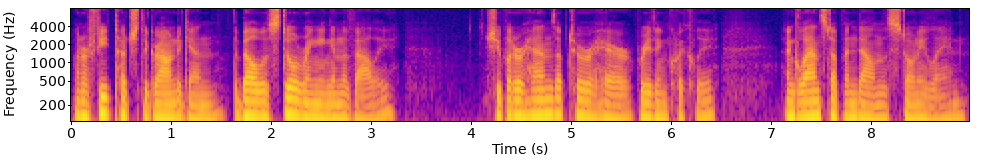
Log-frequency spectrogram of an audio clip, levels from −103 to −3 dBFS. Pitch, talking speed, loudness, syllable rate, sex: 110 Hz, 220 wpm, -16 LUFS, 5.6 syllables/s, male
